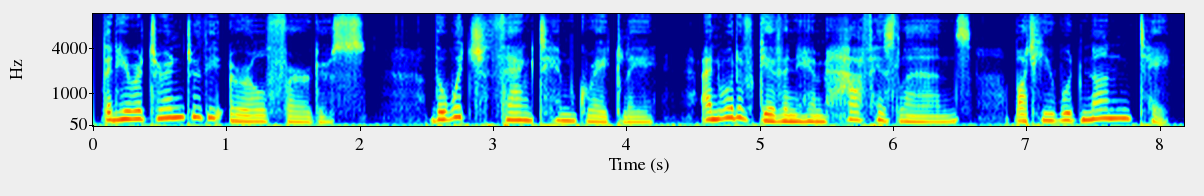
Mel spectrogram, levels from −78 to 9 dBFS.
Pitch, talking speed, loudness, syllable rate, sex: 200 Hz, 185 wpm, -18 LUFS, 4.5 syllables/s, female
